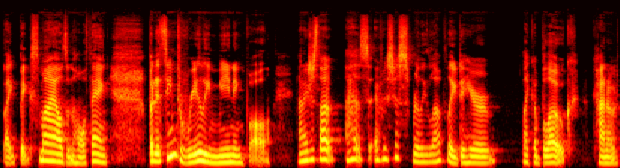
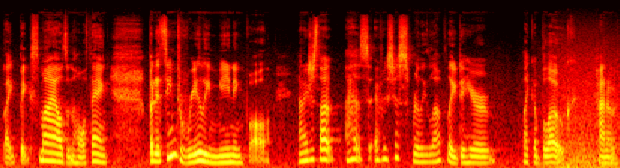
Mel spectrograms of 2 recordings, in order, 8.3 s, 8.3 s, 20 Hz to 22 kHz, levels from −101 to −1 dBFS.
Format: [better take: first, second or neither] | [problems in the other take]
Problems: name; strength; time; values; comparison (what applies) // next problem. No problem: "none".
first | wind noise on the microphone; occasional gusts; 25 dB below the speech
